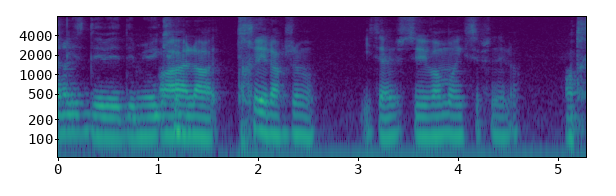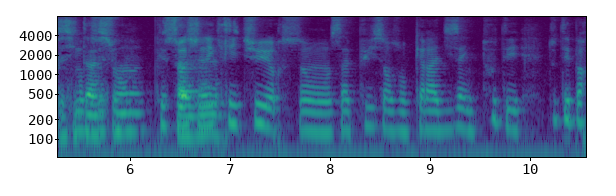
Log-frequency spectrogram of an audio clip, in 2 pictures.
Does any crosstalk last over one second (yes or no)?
yes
